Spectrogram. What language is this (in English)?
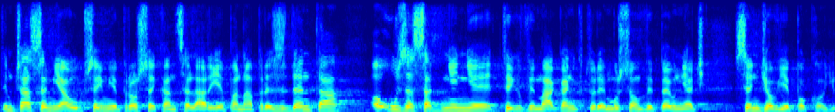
Polish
